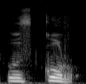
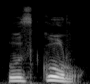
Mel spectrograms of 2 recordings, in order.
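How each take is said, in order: The two takes are said the same way.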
